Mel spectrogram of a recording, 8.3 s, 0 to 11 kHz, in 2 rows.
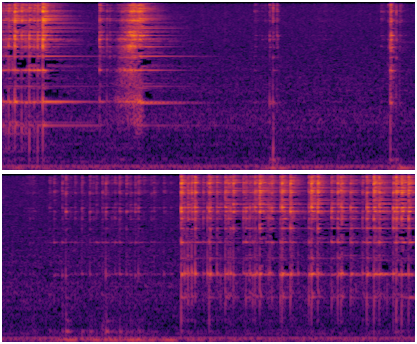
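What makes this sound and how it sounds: Long red nails tap and rub the sides of a hollow, rose-gold stainless steel insulated bottle standing upright on a wooden table. Bright metallic clinks ring briefly around 1.4 kHz, with a few spaced taps and quieter rubbing at first. A dense burst of fast tapping follows near the end.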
